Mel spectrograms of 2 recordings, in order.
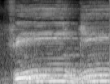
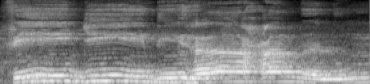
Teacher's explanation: Fi jimnya nggak boleh keluar desis.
